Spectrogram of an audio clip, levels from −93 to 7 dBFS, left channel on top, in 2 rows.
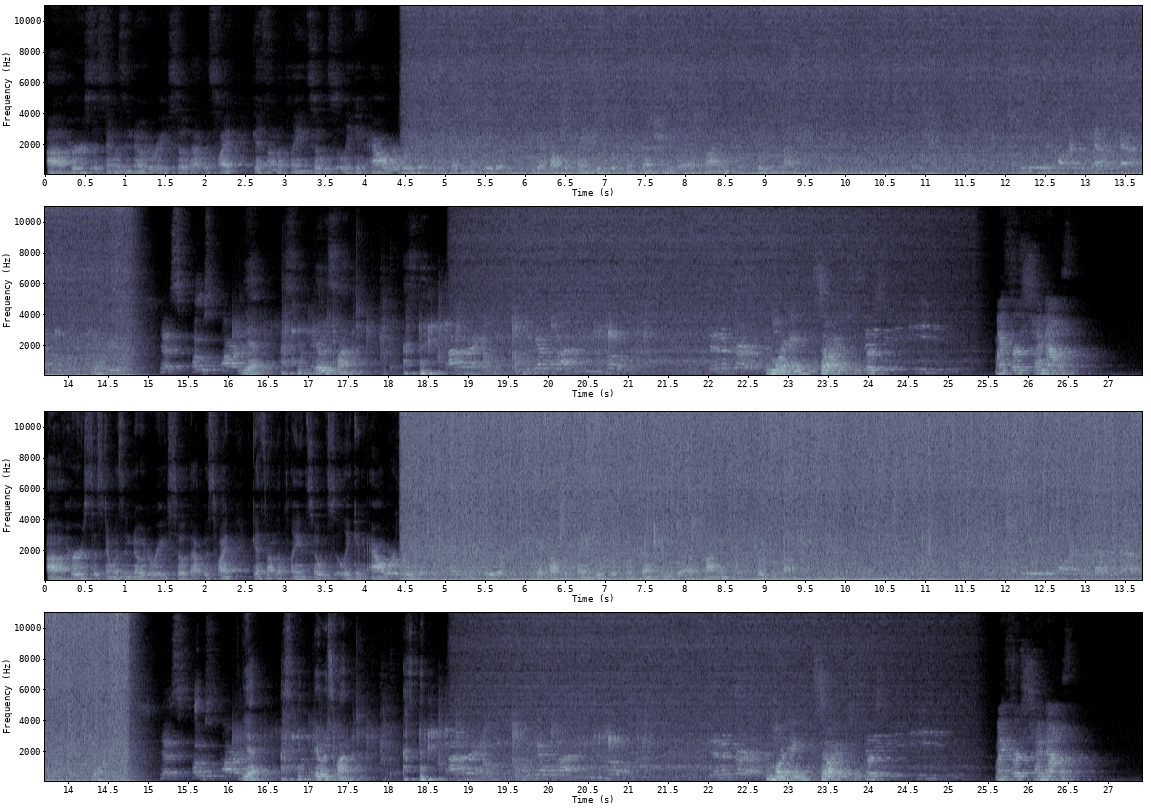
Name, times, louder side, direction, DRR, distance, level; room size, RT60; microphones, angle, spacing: voice 1, 0.0-9.4 14.3-14.5 16.2-16.4 16.6-17.5 18.2-18.5, right 2 dB, 85° right, 3 dB, 0.8 m, -34 dB
sound 1, 4.4-14.8, right 5 dB, 65° right, 0.5 m, -31 dB
voice 2, 12.1-14.7 15.1-16.3 16.9-17.6 18.7-19.2 19.7-21.0 22.0-22.6 23.5-23.6 23.9-25.1, equal, 85° left, -6 dB, 2.3 m, -38 dB
sound 2, 16.0-21.4, equal, 5° left, 1.2 m, -43 dB
sound 3, 18.7-25.4, equal, 25° left, 1.5 m, -42 dB
voice 3, 22.7-24.1 25.6-26.6, equal, 45° left, -8 dB, 1.1 m, -29 dB
6.4 x 5.7 x 2.9 m, 1.0 s
head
